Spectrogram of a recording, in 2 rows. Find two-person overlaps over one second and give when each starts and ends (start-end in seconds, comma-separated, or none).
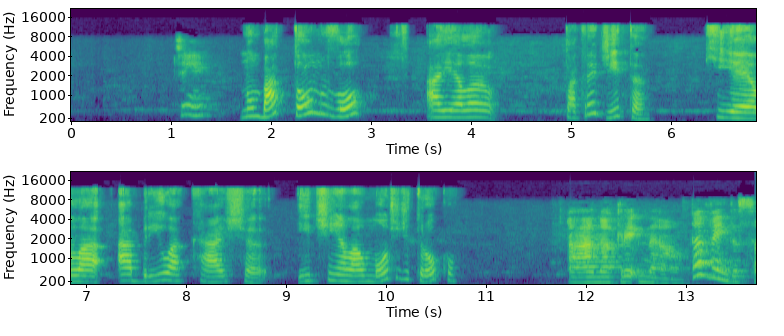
none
